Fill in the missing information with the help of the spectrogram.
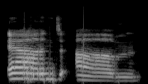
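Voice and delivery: usual speaking voice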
